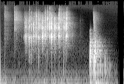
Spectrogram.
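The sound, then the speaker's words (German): A pair of six-sided dice rattles and clatters across a hard surface for over a second, then a brief second clatter follows as they settle. Fairly loud, with no voices. “Das ist auch Transit und ab jetzt immer mit zwei Sechsseitenwürfeln.”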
